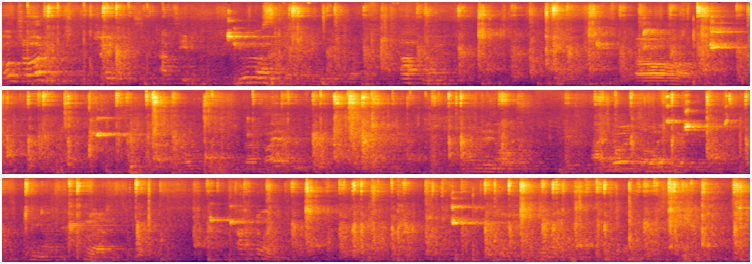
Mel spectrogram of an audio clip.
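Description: Table tennis ball being played in rallies: repeated sharp clicks as the celluloid ball strikes the rubber of the bats and bounces on the table, coming in quick runs with short gaps between points. Voices are heard alongside.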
